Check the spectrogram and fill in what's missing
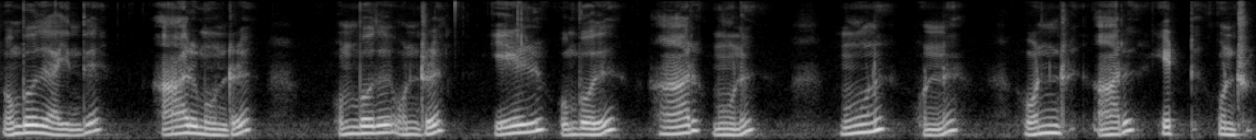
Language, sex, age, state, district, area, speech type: Tamil, male, 18-30, Tamil Nadu, Thanjavur, rural, read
